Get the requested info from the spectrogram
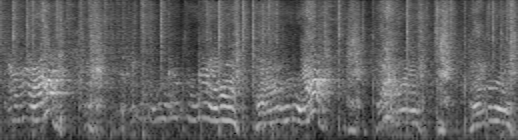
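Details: A Pomeranian barking without pause while spinning very fast: an uneven run of wavering, yelping barks and whiny cries, loud and irregular, overlapping each other.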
